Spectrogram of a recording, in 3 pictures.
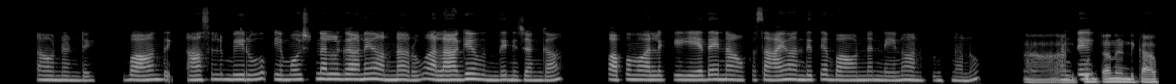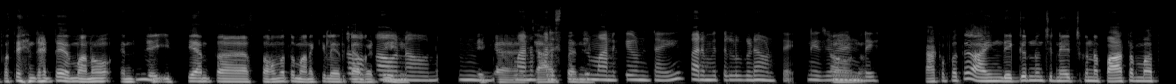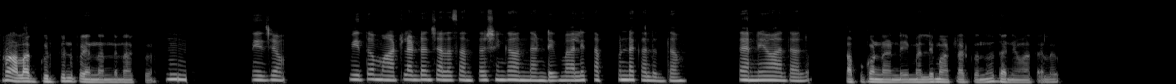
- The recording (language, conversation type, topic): Telugu, podcast, ఒక స్థానిక మార్కెట్‌లో మీరు కలిసిన విక్రేతతో జరిగిన సంభాషణ మీకు ఎలా గుర్తుంది?
- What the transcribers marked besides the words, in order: in English: "ఎమోషనల్‌గానే"; giggle; in English: "సో"; other background noise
